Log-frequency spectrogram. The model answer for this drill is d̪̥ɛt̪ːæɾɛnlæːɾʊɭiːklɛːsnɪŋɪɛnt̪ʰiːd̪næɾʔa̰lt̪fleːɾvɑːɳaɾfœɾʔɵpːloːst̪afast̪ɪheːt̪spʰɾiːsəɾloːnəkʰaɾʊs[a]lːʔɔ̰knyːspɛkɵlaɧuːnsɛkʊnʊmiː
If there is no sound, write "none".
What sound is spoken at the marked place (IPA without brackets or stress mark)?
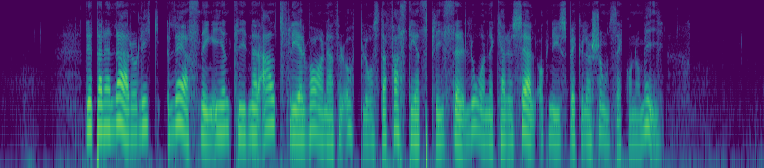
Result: ɛ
